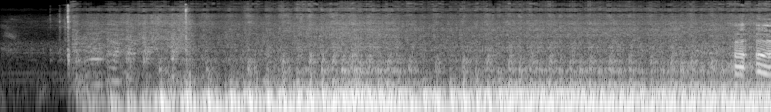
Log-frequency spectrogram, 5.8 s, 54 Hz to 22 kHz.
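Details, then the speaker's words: 1998 BMW E36 two-door automatic, inline-6, first start after the EWS bypass and ECU flash. Brief crank, then it catches at once and settles into a steady, even idle with no misses. Normal start. "We heard it run. She finally runs."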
